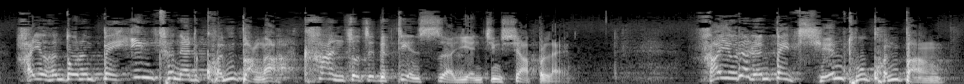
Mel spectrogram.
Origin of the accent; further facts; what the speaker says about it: Shanghai, China; 作为一个上海人，我感到惭愧。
